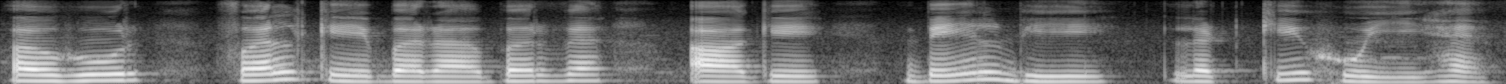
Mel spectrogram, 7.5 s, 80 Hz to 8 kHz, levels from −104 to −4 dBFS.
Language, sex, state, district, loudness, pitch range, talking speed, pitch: Hindi, female, Uttar Pradesh, Saharanpur, -19 LUFS, 180-210 Hz, 90 wpm, 190 Hz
